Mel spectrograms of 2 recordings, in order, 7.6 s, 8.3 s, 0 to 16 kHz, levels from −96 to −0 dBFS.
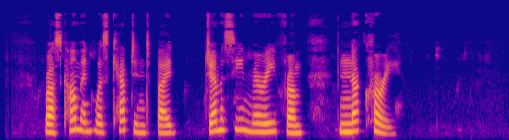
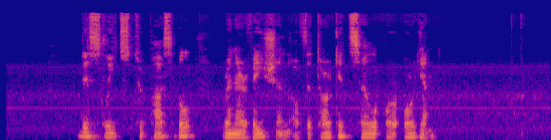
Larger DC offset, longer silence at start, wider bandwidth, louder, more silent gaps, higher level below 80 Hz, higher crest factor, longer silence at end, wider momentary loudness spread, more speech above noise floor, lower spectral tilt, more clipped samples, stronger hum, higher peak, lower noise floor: neither; second, 0.7 s vs 1.2 s; about the same, 11.5 kHz vs 11.5 kHz; first, -22 LUFS vs -35 LUFS; neither; second, -76 dBFS vs -52 dBFS; about the same, 22 dB vs 22 dB; first, 1.7 s vs 0.4 s; second, 8 LU vs 13 LU; first, 52 dB vs 32 dB; about the same, -5 dB/octave vs -4 dB/octave; neither; neither; first, -2 dBFS vs -16 dBFS; first, -74 dBFS vs -68 dBFS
